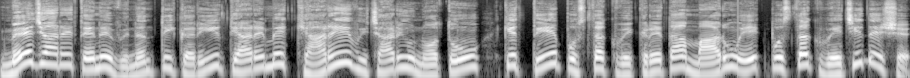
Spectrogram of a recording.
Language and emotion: Gujarati, surprised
